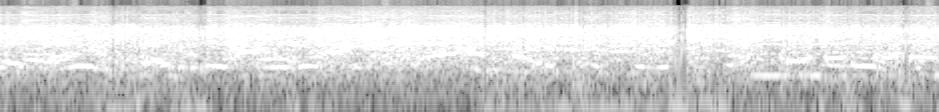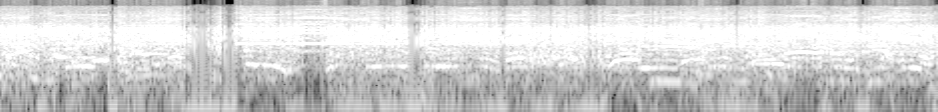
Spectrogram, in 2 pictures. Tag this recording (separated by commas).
Speech, Music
